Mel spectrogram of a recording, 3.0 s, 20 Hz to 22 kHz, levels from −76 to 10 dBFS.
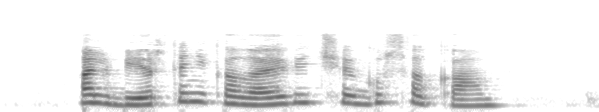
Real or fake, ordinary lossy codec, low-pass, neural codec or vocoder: real; MP3, 32 kbps; 7.2 kHz; none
